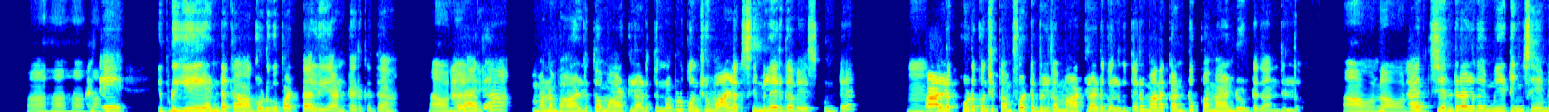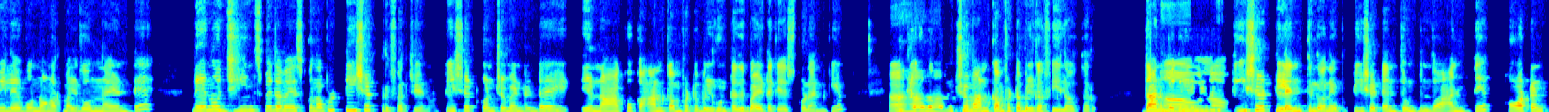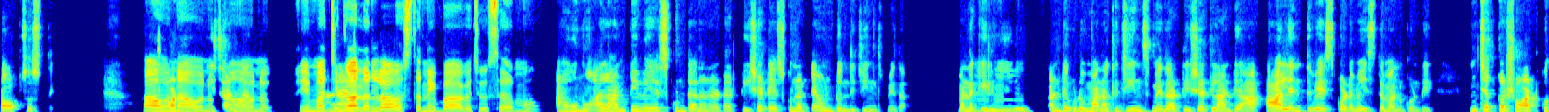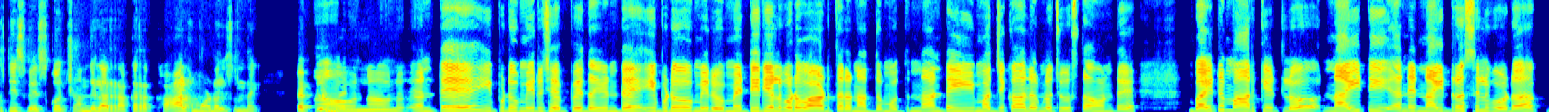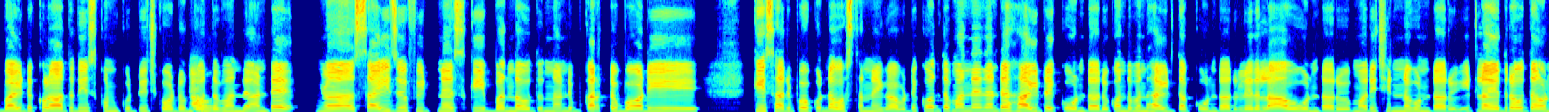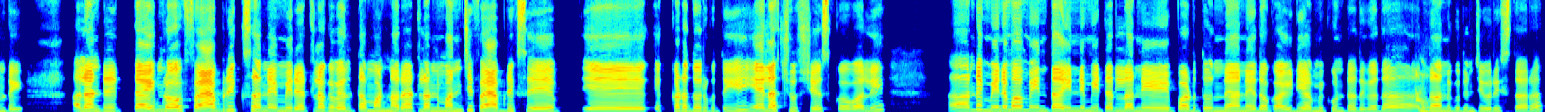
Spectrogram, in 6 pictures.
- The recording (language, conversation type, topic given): Telugu, podcast, సాంప్రదాయ దుస్తులను ఆధునిక శైలిలో మార్చుకుని ధరించడం గురించి మీ అభిప్రాయం ఏమిటి?
- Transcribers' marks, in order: in English: "సిమిలర్‌గ"; in English: "కంఫర్టబుల్‌గా"; in English: "కమాండ్"; tapping; in English: "జనరల్‌గా మీటింగ్స్"; in English: "నార్మల్‌గా"; in English: "ప్రిఫర్"; in English: "అన్‌కంఫర్టబుల్‌గా"; in English: "అన్‌కంఫర్టబుల్‌గా"; in English: "టీ షర్ట్ లెంగ్త్‌లోనే టీ షర్ట్"; in English: "షార్ట్"; in English: "టీ షర్ట్"; in English: "జీన్స్"; in English: "జీన్స్"; in English: "టీ షర్ట్"; in English: "లెంగ్త్"; in English: "మోడల్స్"; in English: "మెటీరియల్"; in English: "క్లాత్"; in English: "ఫిట్‌నెస్‌కి"; in English: "కరెక్ట్ బాడీకి"; in English: "హైట్"; in English: "హైట్"; in English: "ఫాబ్రిక్స్"; in English: "ఫాబ్రిక్స్"; drawn out: "ఏ"; in English: "చూజ్"; in English: "మినిమమ్"; in English: "ఐడియా"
